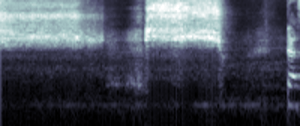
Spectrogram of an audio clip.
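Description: A woman's voice making a long "shh" hiss in imitation of a can of hairspray being sprayed heavily, then a second, shorter "shh" about two seconds in.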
